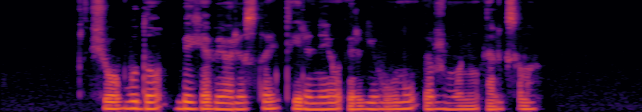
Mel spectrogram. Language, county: Lithuanian, Marijampolė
